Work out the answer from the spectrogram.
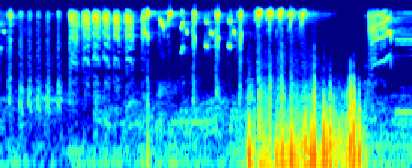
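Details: Sunbird song used as a lure to draw a fast response: a rapid series of thin, high chirps and trills, about three per second. It is followed by a burst of low thumping noise, then a few sharp high notes.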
